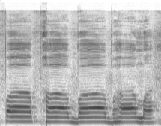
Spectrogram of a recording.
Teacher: प फ ब भ म, इनका उच्चारण स्थान ओष्ठ होता है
